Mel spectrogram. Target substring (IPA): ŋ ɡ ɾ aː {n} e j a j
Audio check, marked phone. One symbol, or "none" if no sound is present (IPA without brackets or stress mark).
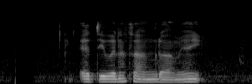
m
